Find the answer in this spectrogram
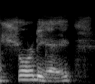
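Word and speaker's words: Chartier: I said, I've never heard of a Shortier, French Canadian. And then finally they showed me how it's spelled, and I went, oh, Châtier. Oh, is that how it's said in French? Yes.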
